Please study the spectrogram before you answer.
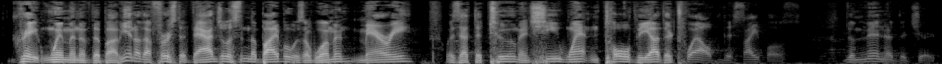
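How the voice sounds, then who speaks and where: Pastor in his 60s, gravelly voice, dry close sound, lively call and response preaching. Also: fairly low pitch, no echo. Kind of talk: sermon. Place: church hall.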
